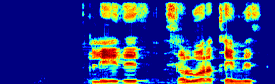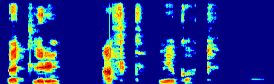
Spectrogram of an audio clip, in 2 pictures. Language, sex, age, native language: Icelandic, male, 40-49, Icelandic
